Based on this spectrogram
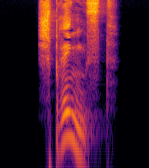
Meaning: second-person singular present of springen
- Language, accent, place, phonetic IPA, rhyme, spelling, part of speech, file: German, Germany, Berlin, [ʃpʁɪŋst], -ɪŋst, springst, verb, De-springst.ogg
